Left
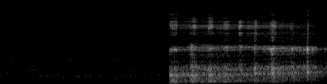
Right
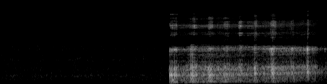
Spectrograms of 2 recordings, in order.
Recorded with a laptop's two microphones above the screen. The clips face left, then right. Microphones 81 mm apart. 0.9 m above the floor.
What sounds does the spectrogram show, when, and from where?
1.7 s laughter: 40° right (ahead or behind), 1.2 m; by 3.2 s 25° right (ahead or behind), 1.9 m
